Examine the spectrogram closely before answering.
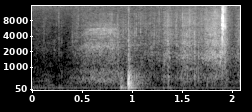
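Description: A small stick is set down on a table with a light knock.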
